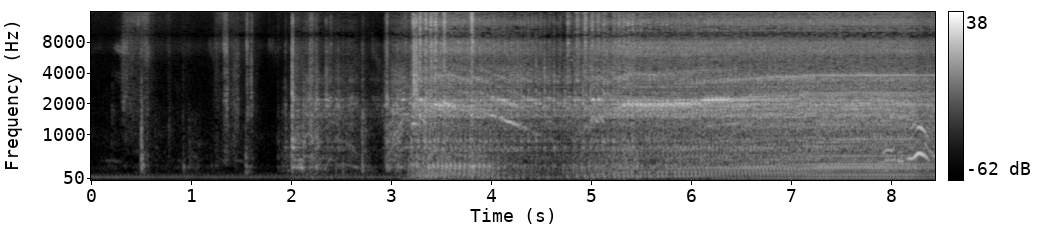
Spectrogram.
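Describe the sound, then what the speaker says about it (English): A portable generator at a cabin is pulled into life, sputtering after a few handling knocks, then settles into a loud, steady, close running drone. "topping up the fuel on the portable generator. So let's give that a quick fire up."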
